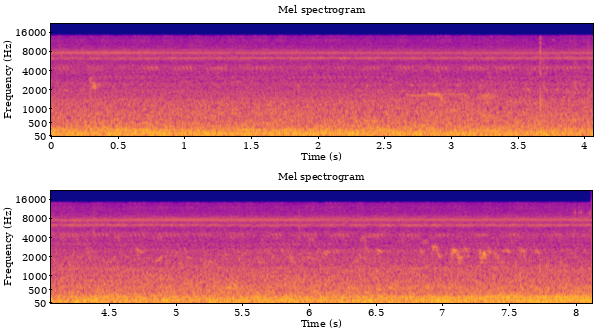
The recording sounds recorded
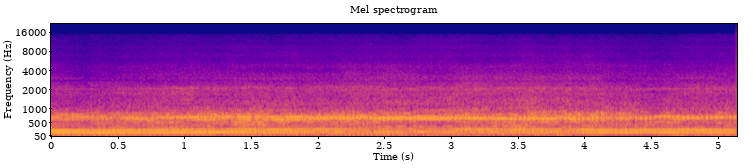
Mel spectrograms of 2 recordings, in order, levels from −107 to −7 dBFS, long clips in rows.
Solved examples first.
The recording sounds remade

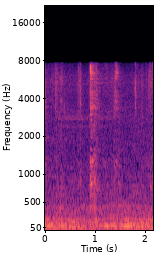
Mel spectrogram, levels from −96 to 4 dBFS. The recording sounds recorded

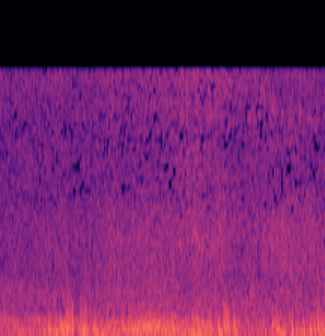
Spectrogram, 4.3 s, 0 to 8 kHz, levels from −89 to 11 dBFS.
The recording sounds recorded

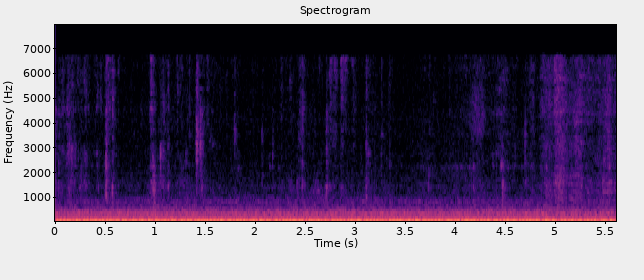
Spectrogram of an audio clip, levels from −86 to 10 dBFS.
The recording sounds recorded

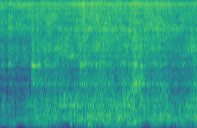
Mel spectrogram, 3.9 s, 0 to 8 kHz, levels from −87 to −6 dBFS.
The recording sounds remade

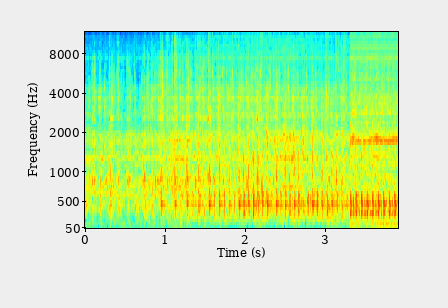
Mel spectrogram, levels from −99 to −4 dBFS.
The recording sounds recorded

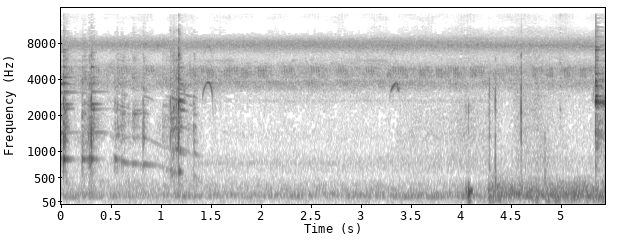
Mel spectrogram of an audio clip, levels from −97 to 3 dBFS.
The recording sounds recorded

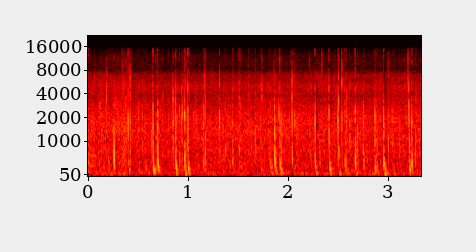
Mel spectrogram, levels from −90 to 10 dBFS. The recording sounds recorded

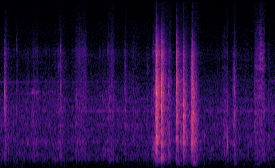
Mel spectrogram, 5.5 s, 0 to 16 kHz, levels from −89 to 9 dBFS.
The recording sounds recorded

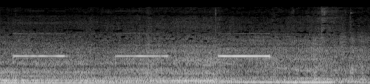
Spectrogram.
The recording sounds recorded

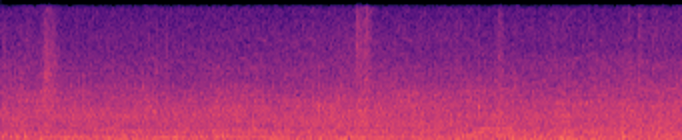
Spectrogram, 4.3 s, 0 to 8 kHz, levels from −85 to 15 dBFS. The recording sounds remade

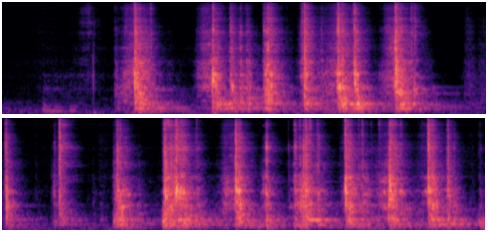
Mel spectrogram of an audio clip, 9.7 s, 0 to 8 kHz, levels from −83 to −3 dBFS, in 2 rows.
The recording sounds remade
